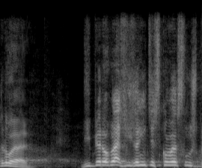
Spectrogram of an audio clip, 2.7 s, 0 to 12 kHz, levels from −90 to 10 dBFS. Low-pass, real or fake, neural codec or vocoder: 10.8 kHz; fake; codec, 24 kHz, 1.5 kbps, HILCodec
